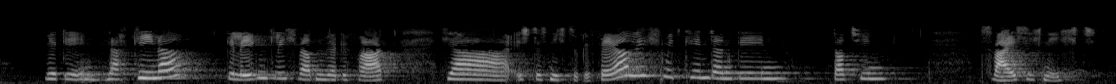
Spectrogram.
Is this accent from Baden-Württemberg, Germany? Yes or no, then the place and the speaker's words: yes; Baden-Württemberg, Germany; now in Wain, Germany; ich bin aufgewachsen auf der Schwäbischen Alb. Jetzt wohnen wir in Wein, das liegt im Landkreis Biberach.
